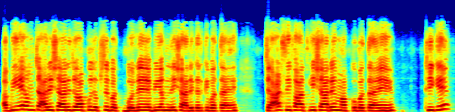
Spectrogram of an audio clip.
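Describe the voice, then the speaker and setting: A woman with a high, light voice leads an online recitation class over a video call. She explains each point patiently and repeats sounds again and again so her students can drill them. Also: steady tone, normal speed. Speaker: Quran recitation teacher.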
